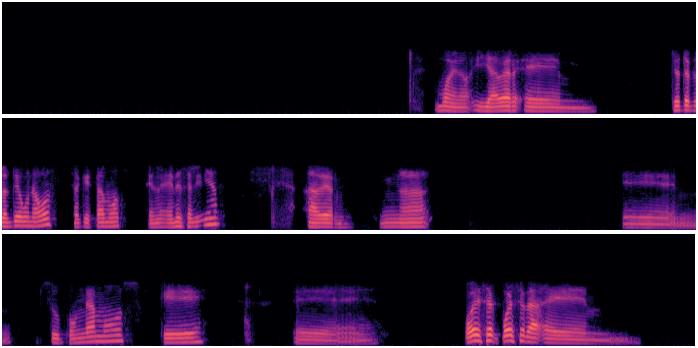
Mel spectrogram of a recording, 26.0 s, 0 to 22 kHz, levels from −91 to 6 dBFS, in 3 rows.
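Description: Throughout, the speech carries the AMR narrowband mobile codec sound: a band of 150 Hz to 3.7 kHz and heavy, buzzy, synthetic coloration, which fits a low mode near 6.7 kbps. A spectrogram shows a hard ceiling at 3.7 kHz and blurred harmonics.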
